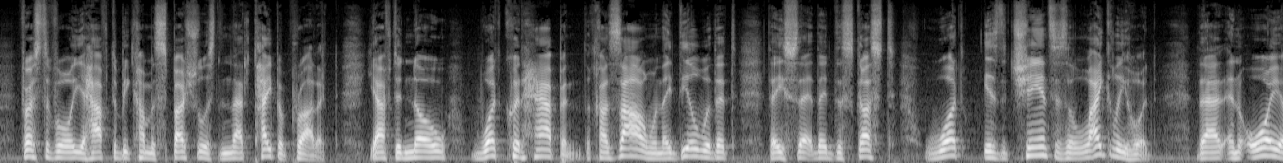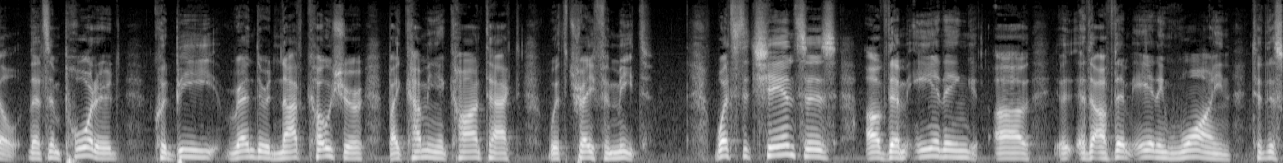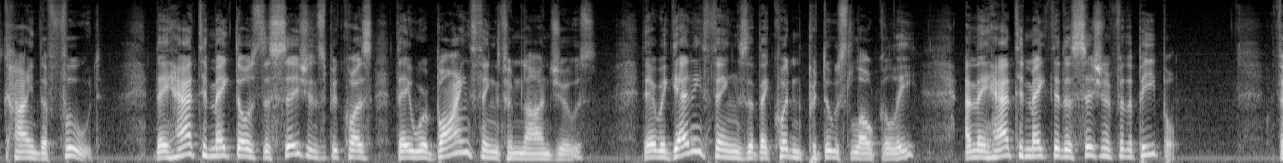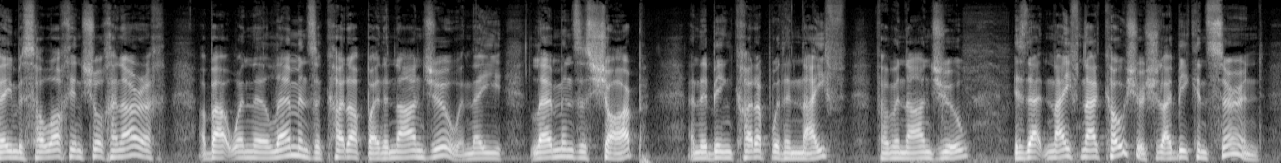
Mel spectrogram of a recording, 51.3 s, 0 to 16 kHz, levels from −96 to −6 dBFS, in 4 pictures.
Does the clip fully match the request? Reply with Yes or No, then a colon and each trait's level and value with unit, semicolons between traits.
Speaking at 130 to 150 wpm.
No: average, 170 wpm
